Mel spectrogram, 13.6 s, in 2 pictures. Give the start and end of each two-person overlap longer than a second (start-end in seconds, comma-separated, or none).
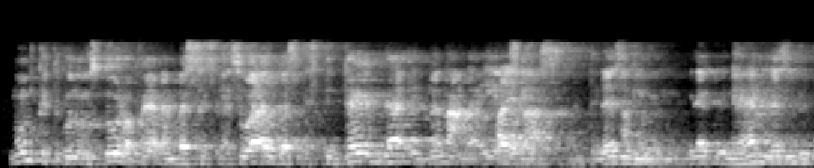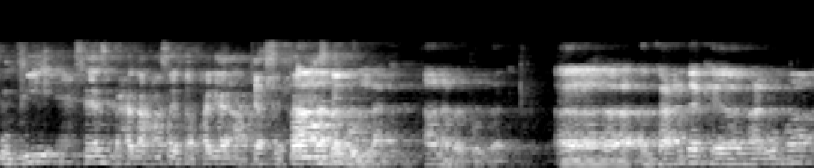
none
